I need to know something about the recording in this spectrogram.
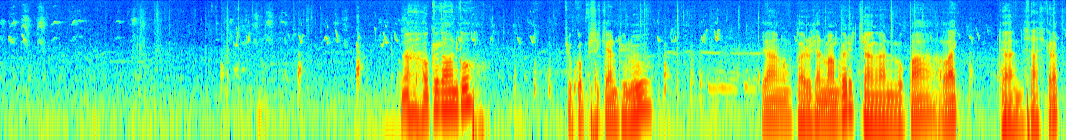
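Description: Chicks peep softly.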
